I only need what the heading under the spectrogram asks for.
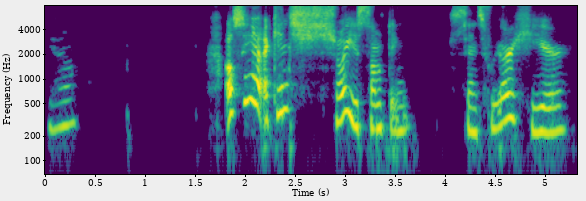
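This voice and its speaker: Young woman, Arabic speaker, slightly higher voice, friendly and giggly, talking over a video call. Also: animated, a little slow, darkish tone, breathy edge. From Egypt. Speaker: honors student, club vice president. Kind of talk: casual video call chat.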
